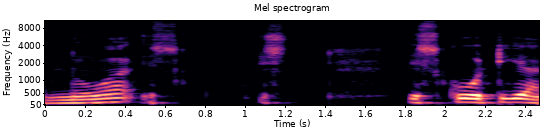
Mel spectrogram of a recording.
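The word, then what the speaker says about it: Nova Scotia: फड़ी फड़ी फड़ी की खाड़ी में आता है नोवा स्कोटिया नोवा स्कोटिया इसको कहीं कहीं दिया जाता है इसका उच्चारण इसी तरीके से है विश्व का सबसे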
